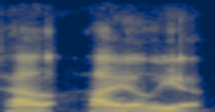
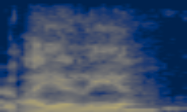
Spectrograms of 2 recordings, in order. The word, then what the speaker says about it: Hialeah: It's Hialeah, not Hialeah. Is that what it? Yeah. Hialeah.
